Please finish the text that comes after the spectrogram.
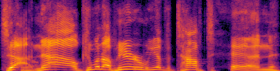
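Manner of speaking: very high, loud, cliché radio announcer delivery. Joking about the show's top ten segment, cliche radio announcer voice. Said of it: "some radio cliche thing".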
